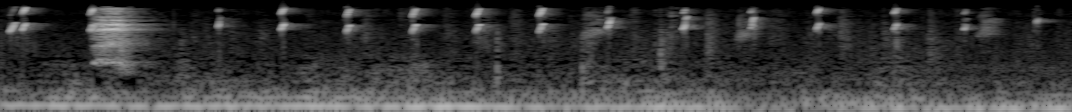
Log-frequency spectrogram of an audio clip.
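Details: Hand-raised Noisy Miner chicks being taught to self-feed; a burst of harsh rasping noise early, then a long series of short bright two-tone chirps spaced roughly half a second apart, with a low background hum.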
